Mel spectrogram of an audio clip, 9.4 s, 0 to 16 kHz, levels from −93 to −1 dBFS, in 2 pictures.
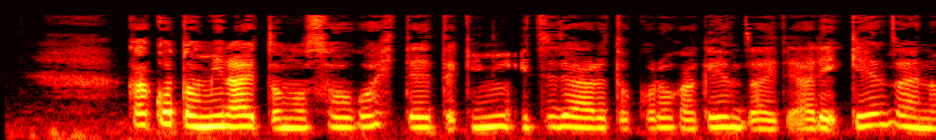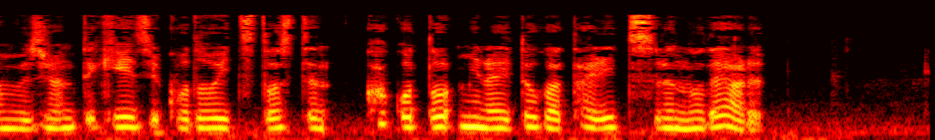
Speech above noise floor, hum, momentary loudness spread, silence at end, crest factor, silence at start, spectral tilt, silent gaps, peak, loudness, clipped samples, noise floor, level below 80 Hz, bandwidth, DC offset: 35 dB; none; 11 LU; 0.85 s; 20 dB; 0.25 s; -4 dB/octave; none; -4 dBFS; -25 LUFS; under 0.1%; -60 dBFS; -62 dBFS; 11.5 kHz; under 0.1%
